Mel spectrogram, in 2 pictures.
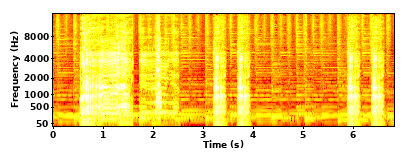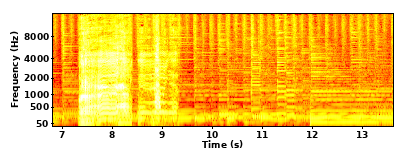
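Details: Farm pig giving a run of short, harsh grunts and squeals in bursts spaced a second or two apart, with a longer noisy squeal twice, set against continuous background music.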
